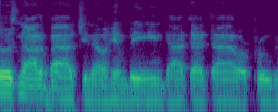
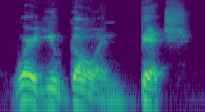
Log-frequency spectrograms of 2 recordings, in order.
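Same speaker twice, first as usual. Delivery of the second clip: very loud, pitched-up, shouted yell; 7 semitones higher, 10 dB louder than usual. Retelling a courtroom scene where the defendant turns on the prosecutor: imitating someone yelling. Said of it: "And he starts yelling".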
